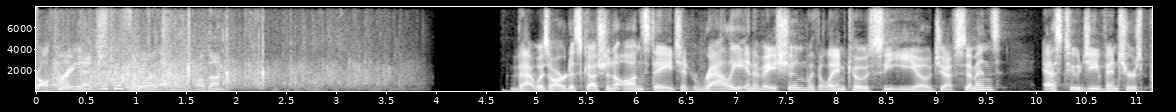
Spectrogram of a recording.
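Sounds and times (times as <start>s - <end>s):
speech: 0.0s - 2.1s, 4.7s - 11.1s
round of applause: 0.0s - 4.0s.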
